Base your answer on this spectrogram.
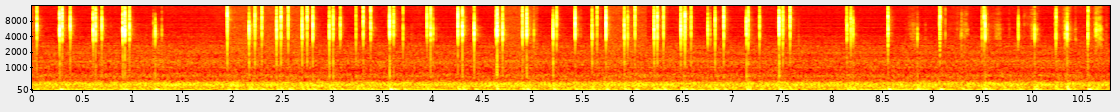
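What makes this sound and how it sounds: Long black nails tap over and over on the ribbed side of a small, solid orange wax pumpkin candle with a green top. The quick, dry clicks are bright and die away at once, falling in an uneven, pattering rhythm over a quiet low background.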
